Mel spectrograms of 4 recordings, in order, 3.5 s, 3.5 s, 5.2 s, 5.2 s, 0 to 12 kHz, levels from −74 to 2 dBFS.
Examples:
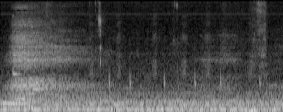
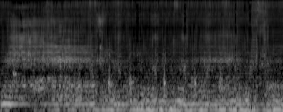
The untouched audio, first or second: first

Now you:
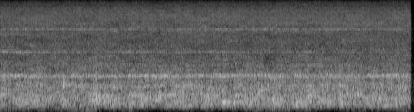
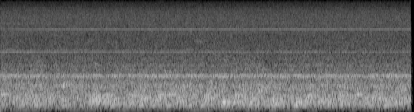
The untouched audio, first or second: second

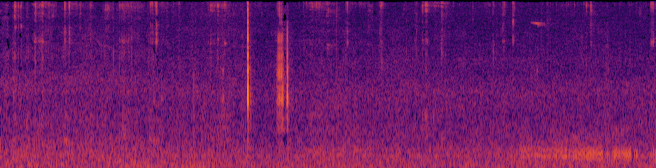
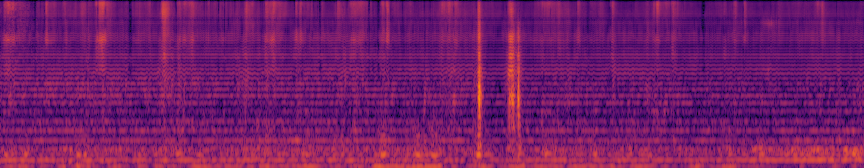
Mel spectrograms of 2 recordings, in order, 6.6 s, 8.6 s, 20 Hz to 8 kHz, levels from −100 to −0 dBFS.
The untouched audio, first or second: first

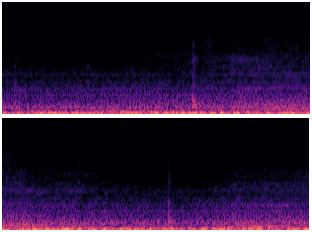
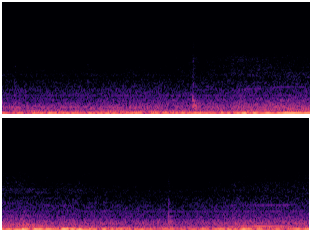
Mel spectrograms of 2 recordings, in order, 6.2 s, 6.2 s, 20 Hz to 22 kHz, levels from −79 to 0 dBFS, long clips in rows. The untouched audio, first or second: second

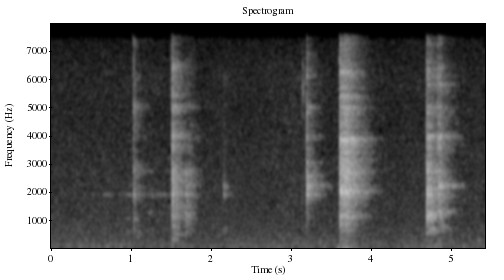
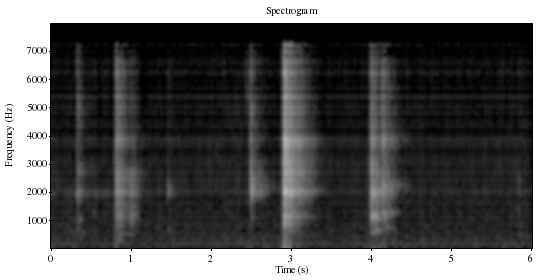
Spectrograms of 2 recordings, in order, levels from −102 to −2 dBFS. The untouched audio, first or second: first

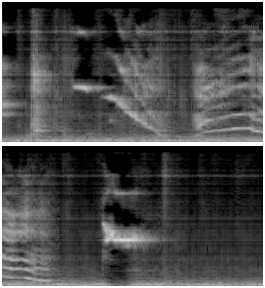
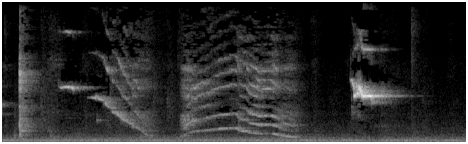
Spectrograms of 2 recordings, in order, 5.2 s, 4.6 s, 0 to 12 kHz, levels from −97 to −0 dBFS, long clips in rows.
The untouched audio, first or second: second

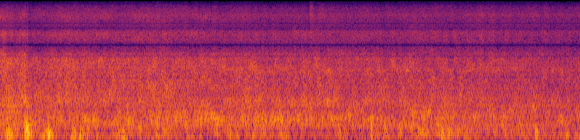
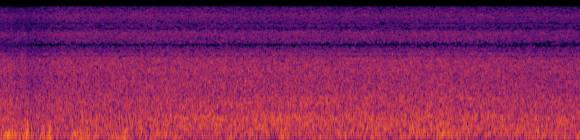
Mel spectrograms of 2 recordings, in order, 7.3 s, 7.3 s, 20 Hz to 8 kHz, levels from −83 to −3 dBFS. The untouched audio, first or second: second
